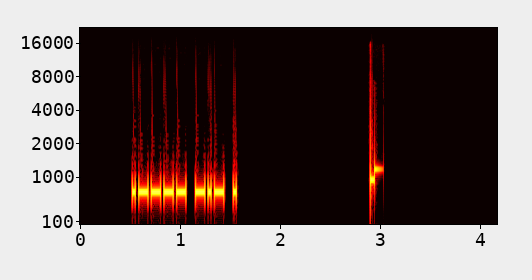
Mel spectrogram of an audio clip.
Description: Morse code, heard as a keyed tone, about 38 wpm, 700 Hz. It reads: 1KE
